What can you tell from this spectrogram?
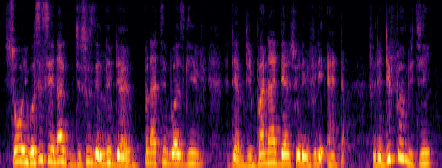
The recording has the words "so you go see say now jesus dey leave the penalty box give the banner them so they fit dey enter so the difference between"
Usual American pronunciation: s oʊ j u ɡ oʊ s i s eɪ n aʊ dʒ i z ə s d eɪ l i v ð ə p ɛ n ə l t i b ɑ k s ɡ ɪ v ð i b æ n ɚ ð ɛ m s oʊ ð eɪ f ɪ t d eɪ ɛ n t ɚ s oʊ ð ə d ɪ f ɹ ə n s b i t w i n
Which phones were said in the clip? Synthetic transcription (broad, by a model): s oʊ j u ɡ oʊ s i s eɪ n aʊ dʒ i s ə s d eɪ l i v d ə p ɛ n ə t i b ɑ s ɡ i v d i b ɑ n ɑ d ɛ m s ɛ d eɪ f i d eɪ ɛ n t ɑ s oʊ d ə d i f ɹ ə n b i t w i n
